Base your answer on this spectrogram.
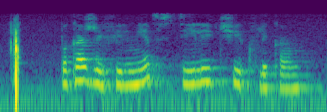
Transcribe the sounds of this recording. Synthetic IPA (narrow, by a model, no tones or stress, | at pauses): pəkaʐɨfʲilʲmʲesʲtʲilʲɪt͡ɕikfʲlʲɪkam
